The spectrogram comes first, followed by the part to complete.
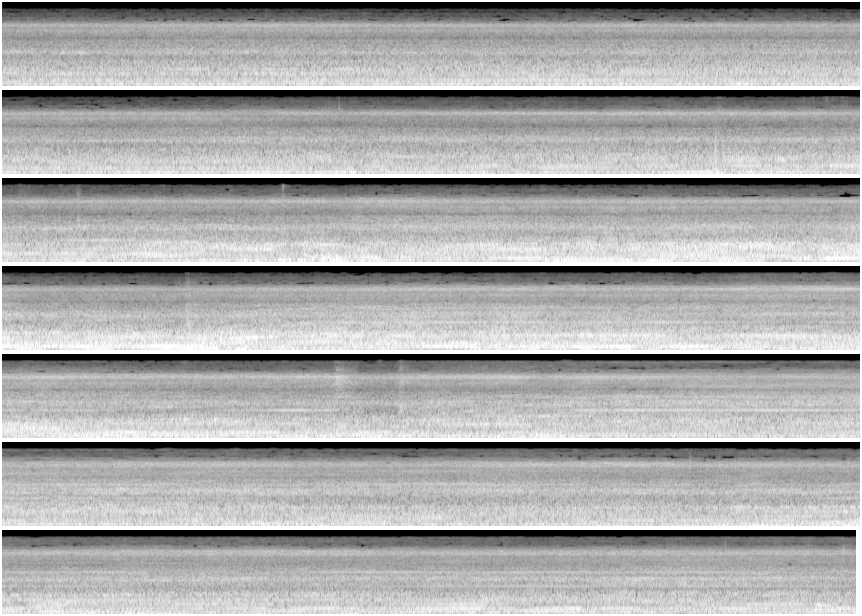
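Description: A motor running with a steady hum, growing louder through the middle stretch, as the animal ambulance's powered lift and crane equipment is worked.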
